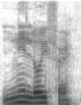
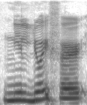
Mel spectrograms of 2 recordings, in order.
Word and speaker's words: Nilüfer: Uh, it's spelled N U I no yeah, N I L U with the dots on it. – Omlaut. Omlaut. Yeah. – And then F E R. Nilif. – Nil Niloifer.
